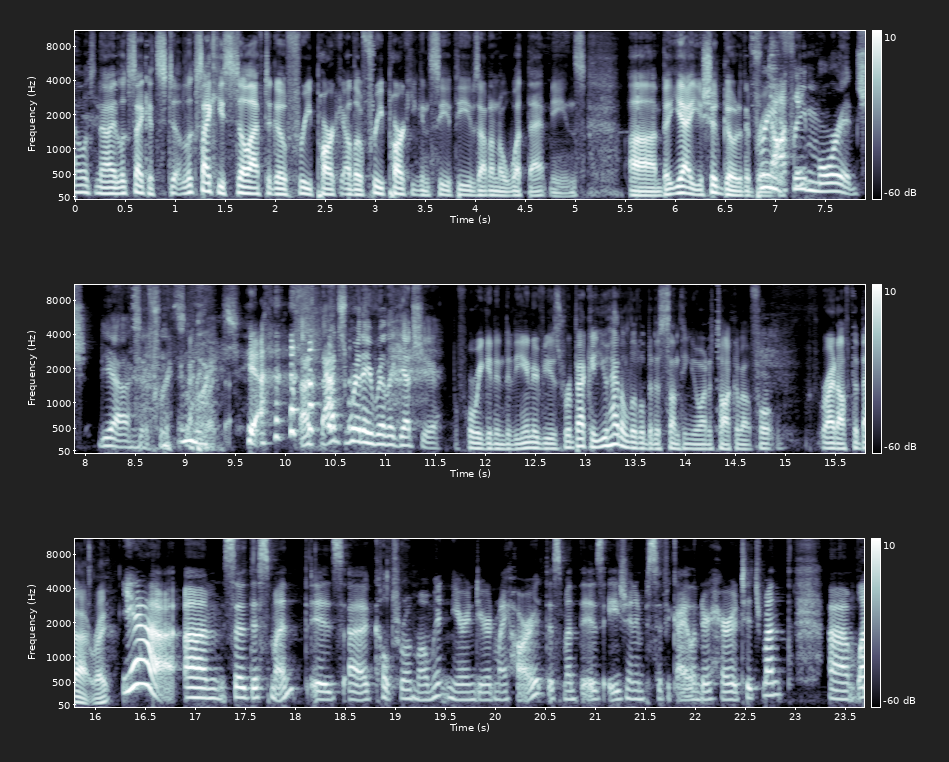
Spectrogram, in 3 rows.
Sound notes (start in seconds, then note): 8.3 laughs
